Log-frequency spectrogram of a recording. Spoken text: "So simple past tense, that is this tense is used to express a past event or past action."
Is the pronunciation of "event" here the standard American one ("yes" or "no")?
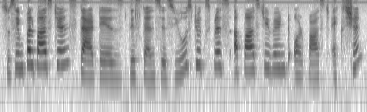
yes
